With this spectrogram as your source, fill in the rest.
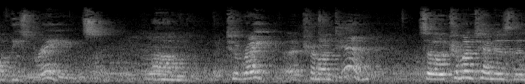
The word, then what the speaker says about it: Tremontaine: The Americans always go crazy because they hear me say it, and it's French, and I say it like it's French, Tremontaine, and they're all saying, oh, I feel so stupid.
